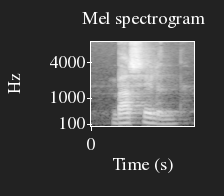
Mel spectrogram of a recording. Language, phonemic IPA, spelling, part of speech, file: Dutch, /baˈsɪlə(n)/, bacillen, noun, Nl-bacillen.ogg
- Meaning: plural of bacil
